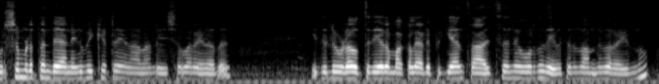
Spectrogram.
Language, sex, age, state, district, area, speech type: Malayalam, female, 45-60, Kerala, Kollam, rural, spontaneous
